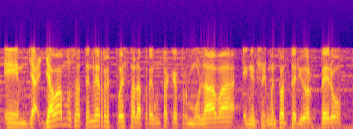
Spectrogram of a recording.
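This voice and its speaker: TV host on a tinny line. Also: male voice, medium pitch, fast, faint music behind. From Honduras. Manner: questioning, hesitant restarts, invites opinions. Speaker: TV talk show host. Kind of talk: moderating a panel discussion. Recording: tinny lo-fi broadcast audio.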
